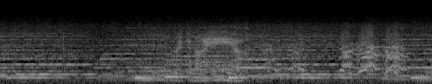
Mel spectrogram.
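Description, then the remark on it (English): Hound dogs bay in long, wavering howls that rise and fall as they run a fox to ground, a few voices overlapping over a steady low background hum. “I said them hound dogs run the fox to ground.”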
